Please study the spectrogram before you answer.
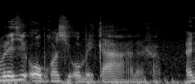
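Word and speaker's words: Ω: อะไร เนี่ย นะ ครับ อัน นี้ เป็น ตัว อักษร กรีก นะ ครับ อ่าน ว่า โอเมก้า นะ ครับ โอเมก้า มี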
